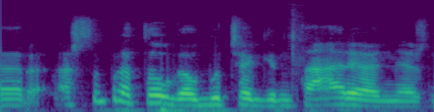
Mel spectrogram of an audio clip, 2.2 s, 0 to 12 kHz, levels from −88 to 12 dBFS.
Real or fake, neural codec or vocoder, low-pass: real; none; 10.8 kHz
